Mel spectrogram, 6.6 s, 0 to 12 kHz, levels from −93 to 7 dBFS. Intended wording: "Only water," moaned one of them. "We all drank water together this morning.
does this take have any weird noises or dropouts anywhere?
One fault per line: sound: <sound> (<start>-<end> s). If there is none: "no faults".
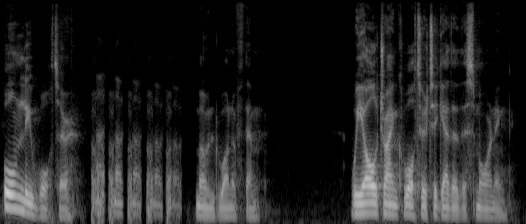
sound: laugh (1.1-2.3 s)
